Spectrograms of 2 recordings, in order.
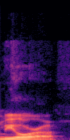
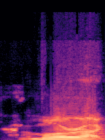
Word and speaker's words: Moira: awesome guest good friend of mine uh megan miura i think i said it wrong again you even told me how to say it mora god yeah that's a name i have never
